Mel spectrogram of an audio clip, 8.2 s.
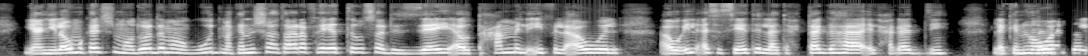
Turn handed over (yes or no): no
